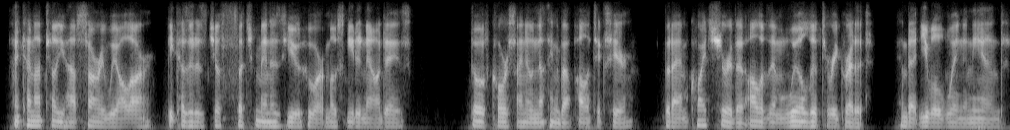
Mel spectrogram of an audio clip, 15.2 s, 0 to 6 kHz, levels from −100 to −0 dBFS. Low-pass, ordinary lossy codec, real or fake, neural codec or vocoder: 5.4 kHz; Opus, 16 kbps; fake; codec, 16 kHz, 4 kbps, X-Codec, HuBERT features, trained on balanced general audio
